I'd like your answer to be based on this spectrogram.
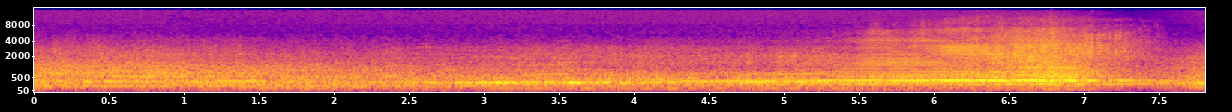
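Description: Thunder trucks racing on the oval at Tucson Speedway, a continuous engine drone heard from a distance that swells as the pack draws nearer near the end, faint and with no talk.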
